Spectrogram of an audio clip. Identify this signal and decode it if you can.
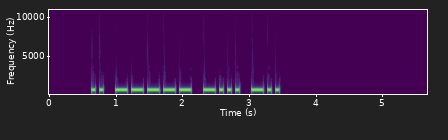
Morse code, heard as a keyed tone, about 20 wpm, 700 Hz. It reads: I0BD
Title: DXCC-100 Call Signs - 4 Characters - Repeated 2x - 20wpm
